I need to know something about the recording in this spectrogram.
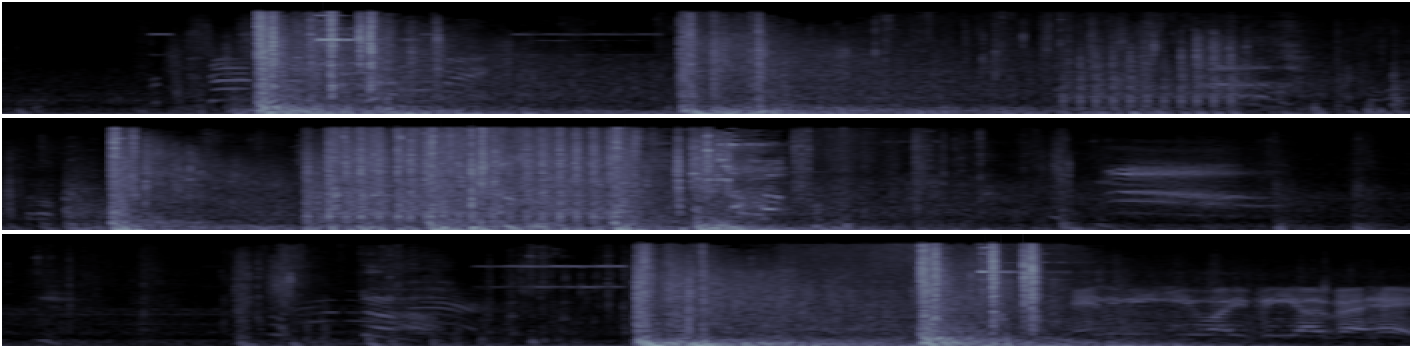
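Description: Gunshots crack loudly and echo.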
